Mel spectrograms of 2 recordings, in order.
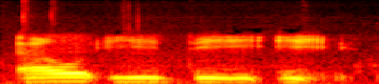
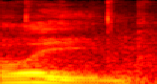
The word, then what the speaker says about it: lede: Like the phrase burying the lead. I thought it was LEAD. No, it's LEDE.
